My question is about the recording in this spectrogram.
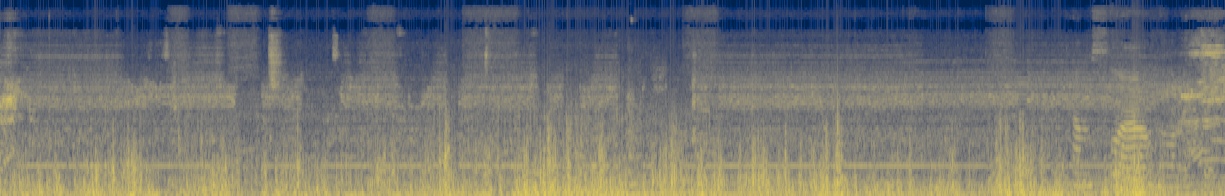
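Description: Wind buffeting the microphone in irregular gusts over the steady low running of a pickup truck's engine as the truck backs slowly toward the RV's fifth-wheel hitch.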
